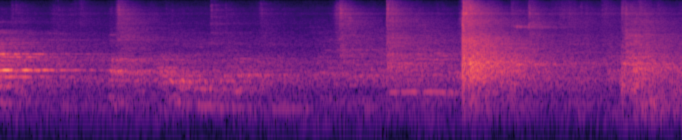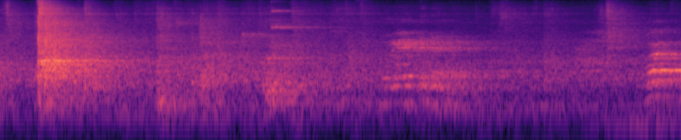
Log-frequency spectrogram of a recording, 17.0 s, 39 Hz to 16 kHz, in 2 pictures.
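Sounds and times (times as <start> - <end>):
rackets hitting shuttlecock: 4.3 - 6.9, 7.7 - 11.4.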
